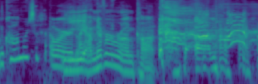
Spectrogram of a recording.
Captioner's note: laughing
